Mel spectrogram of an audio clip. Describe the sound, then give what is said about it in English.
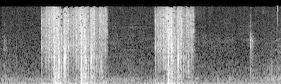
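Two loud bursts of dry, crunching cracks coming from deep within the prince's body, the first longer and grainier, the second shorter, separated by a brief pause, with a small click afterward; no voices. “And a cracking sound came from deep within his body.”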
